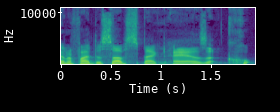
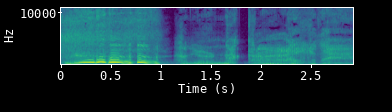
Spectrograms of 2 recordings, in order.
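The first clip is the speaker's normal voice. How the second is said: very high villain voice, pitch swinging widely; 14 semitones higher than usual. Joking about a phone bomb threat: Heath Ledger Joker impression. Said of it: "solid Heath Ledger Joker impression".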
